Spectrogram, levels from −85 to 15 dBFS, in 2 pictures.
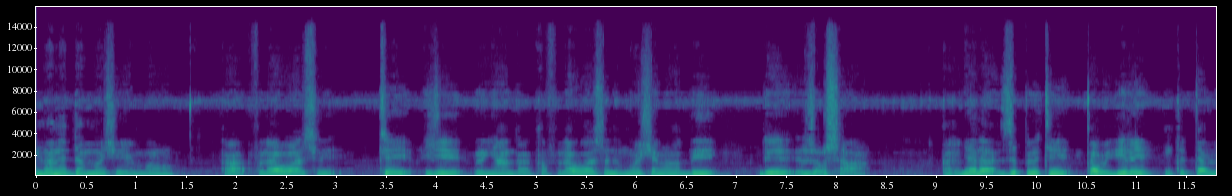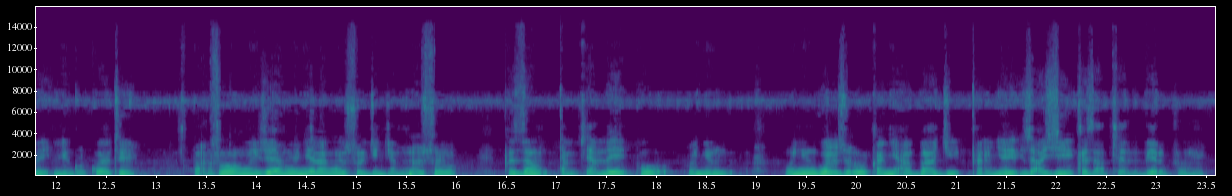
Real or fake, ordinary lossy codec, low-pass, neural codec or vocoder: fake; AAC, 48 kbps; 14.4 kHz; codec, 44.1 kHz, 2.6 kbps, SNAC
